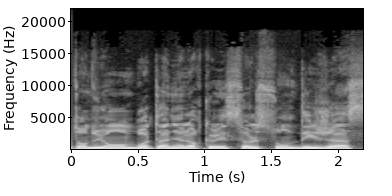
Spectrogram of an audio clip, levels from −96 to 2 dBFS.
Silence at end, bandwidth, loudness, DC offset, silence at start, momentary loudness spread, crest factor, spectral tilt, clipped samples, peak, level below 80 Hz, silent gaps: 0 s; 15.5 kHz; -14 LUFS; under 0.1%; 0 s; 3 LU; 10 dB; -6.5 dB/octave; under 0.1%; -4 dBFS; -34 dBFS; none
